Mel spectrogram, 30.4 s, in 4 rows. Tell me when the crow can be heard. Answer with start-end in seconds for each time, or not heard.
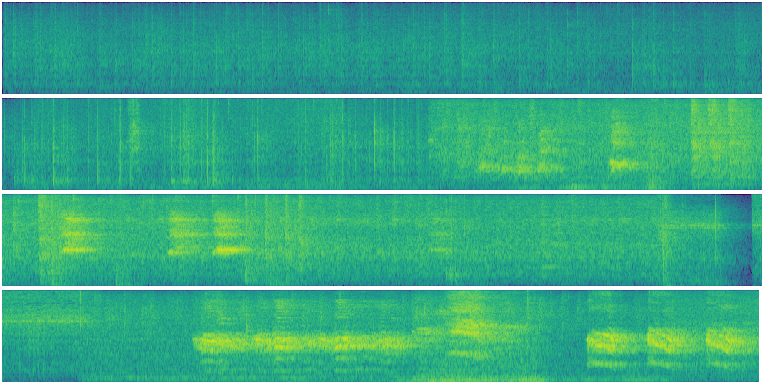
24.7-30.1.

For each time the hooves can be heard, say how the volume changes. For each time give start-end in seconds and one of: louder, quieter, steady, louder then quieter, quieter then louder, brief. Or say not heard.
not heard.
